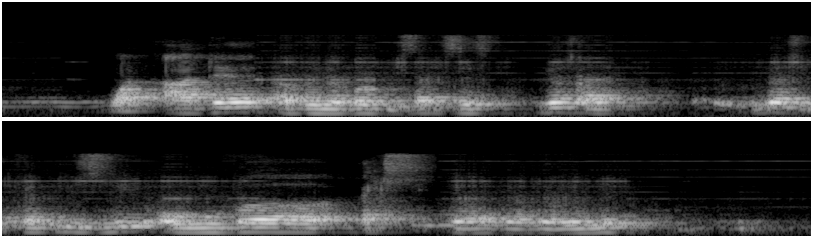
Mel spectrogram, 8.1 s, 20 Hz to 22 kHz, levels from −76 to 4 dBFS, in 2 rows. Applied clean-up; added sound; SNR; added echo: neural separator model SepFormer DNS4.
